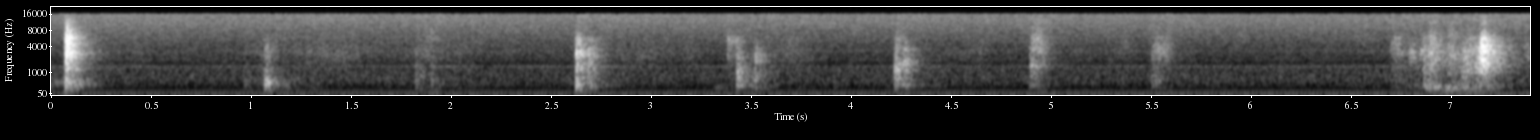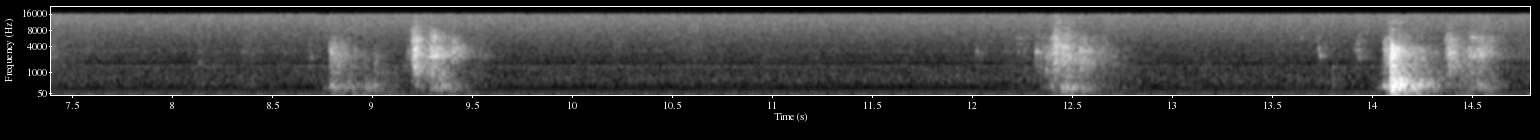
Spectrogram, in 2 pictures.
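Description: A run of sharp mechanical clicks and clunks, then longer whooshing slides as elevator doors open and close over a faint steady hum, ending with a louder thud.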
